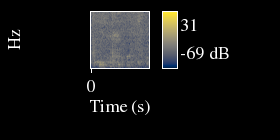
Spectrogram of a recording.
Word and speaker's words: potpourri: This is called potpourri, Oh, I like potpourri. which is spelled pot, potpourri, but it's pronounced potpourri.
